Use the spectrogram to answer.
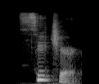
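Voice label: "suture", British English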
